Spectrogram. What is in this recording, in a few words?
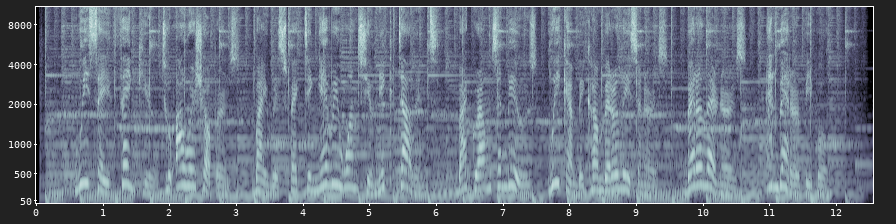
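Spanish, female, English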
